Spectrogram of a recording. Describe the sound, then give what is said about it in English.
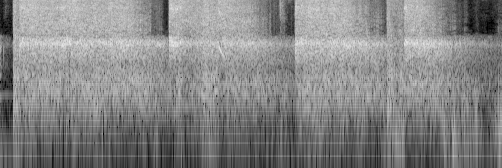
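Gunfire during a police encounter, heard as a loud, harsh and distorted wash of noise that runs almost without a break, with only a few short dips. No clear individual shots stand out. “Shots fired, kid!”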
